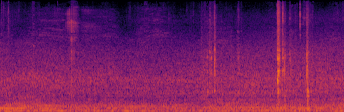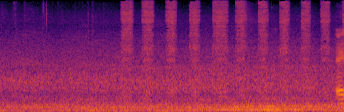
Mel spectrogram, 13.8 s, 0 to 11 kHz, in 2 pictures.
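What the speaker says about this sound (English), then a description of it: "Get your spray nozzle and spray it, the living crap out of it." CRC mass airflow sensor cleaner sprays onto the MAF sensor of a 2012 Hyundai i30 CRDI: after a hushed ambient stretch, a run of about eight short, sharp hissing bursts comes in quick rhythm near the end.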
